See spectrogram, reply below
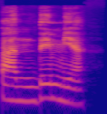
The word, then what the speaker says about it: pandemia: Pandemia se dice así de manera distinta del portugués, ¿lo has pillado? La sílaba tónica de esta palabra en español es la de pandemia. Repite, pandemia. Así es.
